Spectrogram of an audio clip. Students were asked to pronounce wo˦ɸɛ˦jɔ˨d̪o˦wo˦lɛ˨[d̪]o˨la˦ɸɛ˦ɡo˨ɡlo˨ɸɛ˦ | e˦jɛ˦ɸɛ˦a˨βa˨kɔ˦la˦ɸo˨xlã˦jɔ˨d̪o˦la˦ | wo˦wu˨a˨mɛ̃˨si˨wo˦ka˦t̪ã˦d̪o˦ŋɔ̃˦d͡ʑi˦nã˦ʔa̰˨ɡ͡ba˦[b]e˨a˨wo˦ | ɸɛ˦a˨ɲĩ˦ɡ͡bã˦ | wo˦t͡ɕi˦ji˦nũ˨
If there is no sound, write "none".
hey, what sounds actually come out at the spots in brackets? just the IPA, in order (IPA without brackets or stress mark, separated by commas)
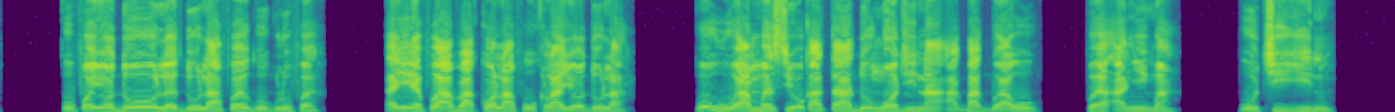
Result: d̪, ɡ͡b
